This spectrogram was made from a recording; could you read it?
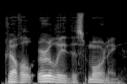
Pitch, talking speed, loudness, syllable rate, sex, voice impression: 105 Hz, 190 wpm, -17 LUFS, 6.1 syllables/s, male, very masculine, adult-like, slightly thick, cool, intellectual, slightly sweet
